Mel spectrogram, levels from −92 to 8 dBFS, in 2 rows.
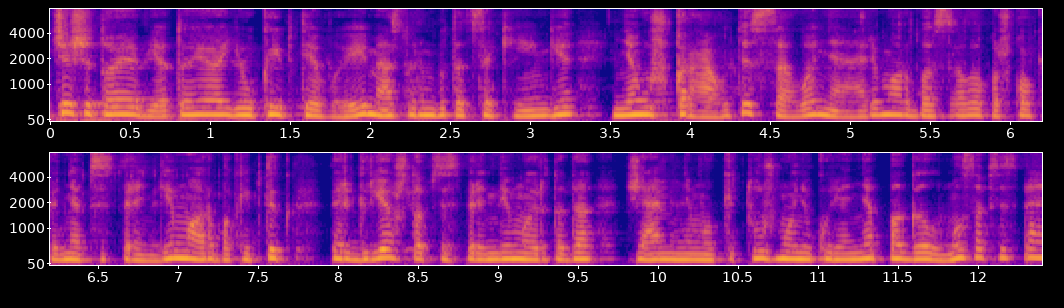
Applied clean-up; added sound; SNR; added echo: neural mask model DeepFilterNet 3.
